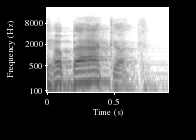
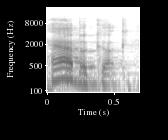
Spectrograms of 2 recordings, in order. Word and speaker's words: Habakkuk: Everyone say Habakkuk. All right? Now, I do know that it's permissible to say Habakkuk, and many people do that. I'm not saying I'm going to be pronouncing words as close to the Hebrew as I can.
